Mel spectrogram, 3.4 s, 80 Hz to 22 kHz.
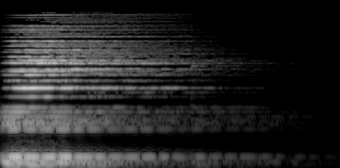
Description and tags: shimmer synth 2
Shimmer sound created by synth
synth, sci-fi, metal, Shimmer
